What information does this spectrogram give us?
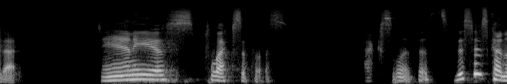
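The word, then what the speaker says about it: Danaus plexippus: the name wrong but the typical way to pronounce the Latin name of the butterfly is danas plexus so everybody say that danus plexus excellent that's this is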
